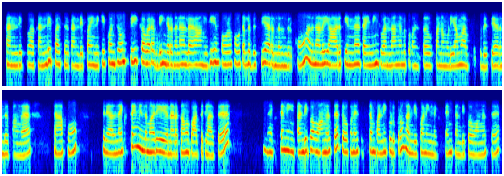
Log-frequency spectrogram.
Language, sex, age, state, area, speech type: Tamil, female, 30-45, Tamil Nadu, rural, conversation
